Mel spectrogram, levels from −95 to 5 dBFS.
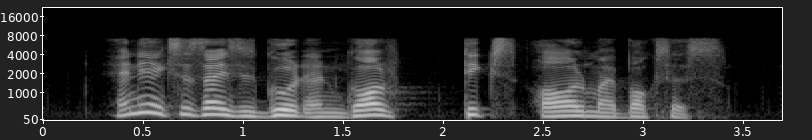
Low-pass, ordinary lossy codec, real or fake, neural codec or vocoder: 7.2 kHz; none; real; none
